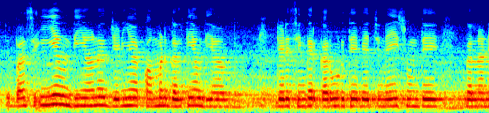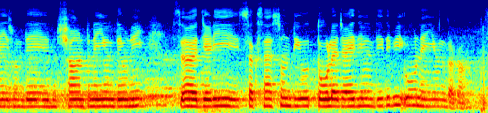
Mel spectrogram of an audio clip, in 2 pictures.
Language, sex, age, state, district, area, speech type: Dogri, male, 18-30, Jammu and Kashmir, Udhampur, rural, spontaneous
